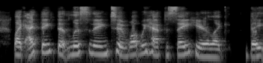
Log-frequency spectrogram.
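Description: A woman with an ordinary speaking voice talks at a fairly quick pace. Her pitch variation is ordinary against a quiet background. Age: 30s. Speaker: podcast host and author. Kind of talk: casual chat.

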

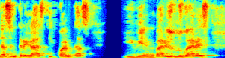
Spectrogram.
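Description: Talking at a fairly quick pace, a man uses a plain, everyday voice pitched fairly high. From Mexico City. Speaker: retired footballer. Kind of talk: interview.

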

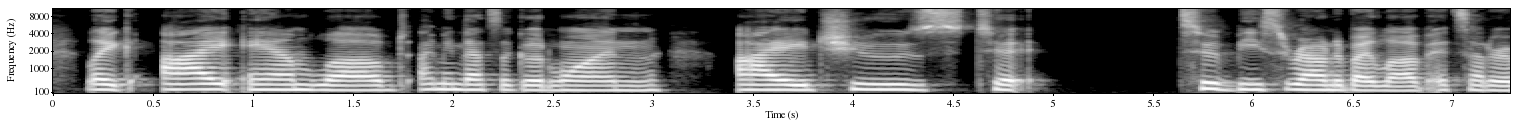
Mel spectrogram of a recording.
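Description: With a plain, everyday voice, a woman speaks at medium pitch and a fairly slow pace. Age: 20s. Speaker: podcast host and life coach. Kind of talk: casual interview chat.

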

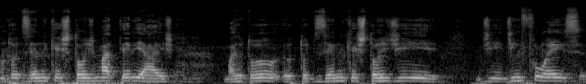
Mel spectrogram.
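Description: A plain, everyday voice speaks at a fairly quick pace. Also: man. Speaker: day trader. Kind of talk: casual chat.

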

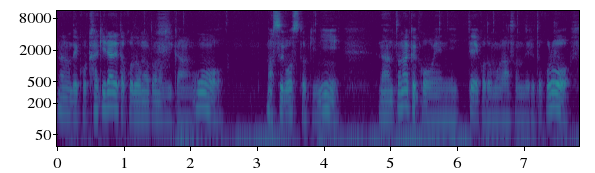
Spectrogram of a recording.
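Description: Speaking at a moderate pace, a man uses a fairly low voice with a dark, mellow tone and lively intonation. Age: 40s. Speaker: DJ and father. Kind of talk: casual chat.

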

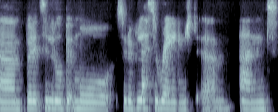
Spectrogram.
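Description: A woman with a London accent speaks in a monotone, flat intonation at a fairly low pitch. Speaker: research psychologist and yoga teacher. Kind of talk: interview conversation.

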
